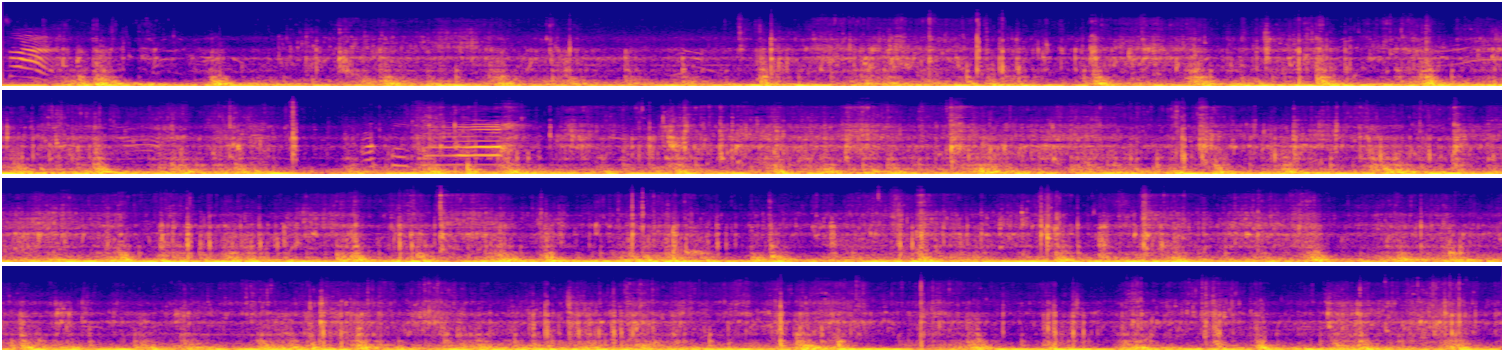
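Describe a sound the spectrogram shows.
Water splashes and gurgles against the side of a paddle board as it glides along.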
